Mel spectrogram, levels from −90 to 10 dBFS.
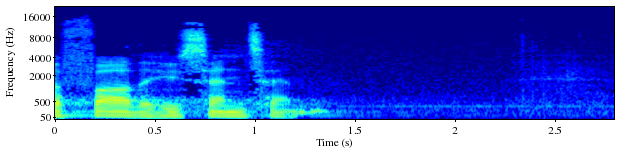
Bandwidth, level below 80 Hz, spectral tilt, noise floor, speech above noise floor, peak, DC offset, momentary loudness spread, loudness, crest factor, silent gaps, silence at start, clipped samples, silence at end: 16.5 kHz; -56 dBFS; -5 dB/octave; -65 dBFS; 30 dB; -16 dBFS; under 0.1%; 17 LU; -35 LUFS; 22 dB; none; 0 s; under 0.1%; 1.45 s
